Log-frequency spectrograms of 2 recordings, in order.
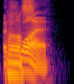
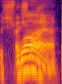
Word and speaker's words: Ushuaia: Pronounce that. Ushaya? I think it's in Ibiza. – Nah. – Ushuaia. – What? – Ushuaia. – Ushuaia.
